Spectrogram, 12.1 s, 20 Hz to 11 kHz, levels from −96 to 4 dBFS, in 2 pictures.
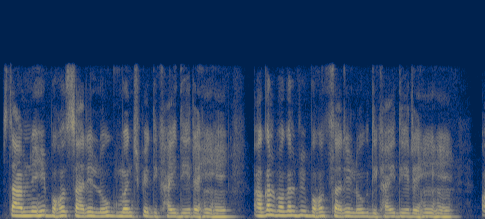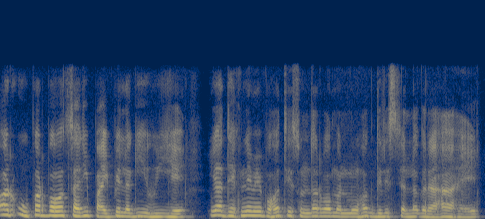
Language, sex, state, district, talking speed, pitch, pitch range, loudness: Hindi, male, Bihar, Purnia, 200 wpm, 180 Hz, 165-205 Hz, -26 LUFS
